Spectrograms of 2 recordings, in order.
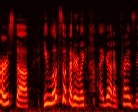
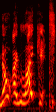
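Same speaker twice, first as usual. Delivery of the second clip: put-on yell, higher and louder; 4 semitones higher, 5 dB louder than usual. Recounting a movie scene, acting out a character's yell. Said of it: "She yells".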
